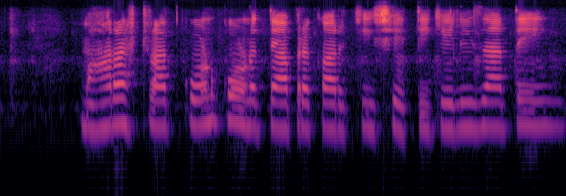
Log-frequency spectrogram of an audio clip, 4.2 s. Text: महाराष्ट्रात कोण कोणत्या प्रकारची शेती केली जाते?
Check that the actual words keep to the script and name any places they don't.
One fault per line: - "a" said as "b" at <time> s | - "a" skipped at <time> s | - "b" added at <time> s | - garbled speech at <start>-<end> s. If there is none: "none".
none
